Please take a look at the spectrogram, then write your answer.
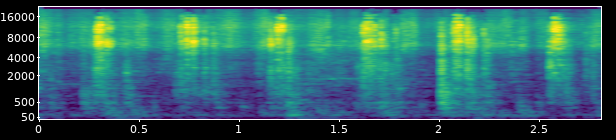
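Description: Bolts on a front wheel bearing of a 2010 Chevy Equinox being tightened with a ratchet, giving six short bursts of metallic clicking spaced about half a second apart, close and fairly loud with no talk.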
